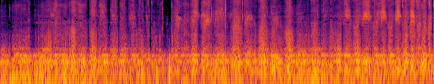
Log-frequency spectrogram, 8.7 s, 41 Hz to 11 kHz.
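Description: Long yellow nails and fingertips scratch and rub fast over the hollow metal mesh head of an uncovered black condenser microphone. The result is a dense, continuous low rumble with a steady hum near 117 Hz, broken by rapid bright scratchy streaks and one sharp click about a third of the way through.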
